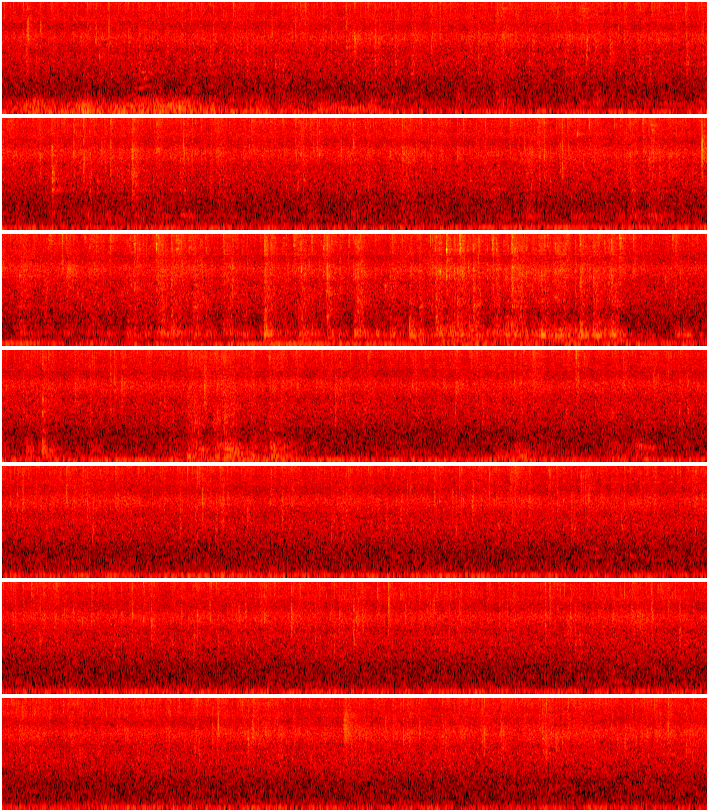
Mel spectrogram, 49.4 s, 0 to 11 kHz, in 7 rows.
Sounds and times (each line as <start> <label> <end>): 0.0 Thunder 7.5
12.2 Thunder 30.2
